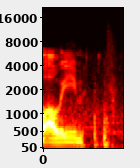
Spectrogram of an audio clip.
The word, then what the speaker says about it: Alhim: of the pre-existing forces, the guy in command, he is Brigadier General Alim. Alhim is how it's spelled. Alhim. A-L-H-I-M.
